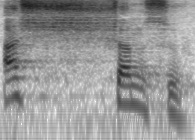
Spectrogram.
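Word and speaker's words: الشمس: And then ash-shamsu. No al, no lam. When I say, I shouldn't say al. I should say no lam.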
